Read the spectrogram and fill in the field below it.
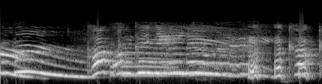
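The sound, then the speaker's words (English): During a game of Simon Says, a child's voice imitates a rooster crowing: one long, strained, wavering call lasting a few seconds, with the pitch sliding upward and ending in a broken, giggly flourish. “Oh, that was the worst rooster sound in the world.”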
